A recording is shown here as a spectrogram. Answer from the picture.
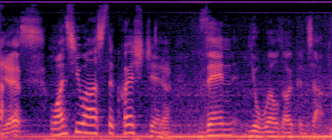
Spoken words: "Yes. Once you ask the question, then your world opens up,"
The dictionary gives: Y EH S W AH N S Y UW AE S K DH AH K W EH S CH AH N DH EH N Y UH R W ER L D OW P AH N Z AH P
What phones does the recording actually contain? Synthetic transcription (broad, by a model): Y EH S W AH N S Y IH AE S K DH AH K W EH S CH AH N DH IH N Y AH R W ER L D OW P AH N Z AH P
